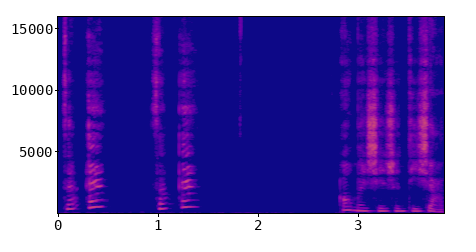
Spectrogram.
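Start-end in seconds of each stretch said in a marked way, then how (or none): 0.0-1.1 high, tiny elf voice; tiny thin voice. A narrator's reading. A hidden little elf calls to Mr. Arrogant, tiny and thin. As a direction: pipe up in a very small, thin voice. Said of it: "一个很细很小的声音".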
